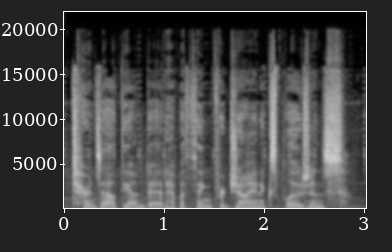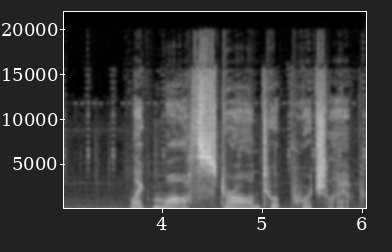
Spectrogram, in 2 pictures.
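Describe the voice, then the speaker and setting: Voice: medium pitch, creaky. An actor's scripted game narration as a battle-worn cybernetic soldier, telling a grave story in a terse, dramatic way. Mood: grave, tense. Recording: dramatic music behind. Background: music.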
